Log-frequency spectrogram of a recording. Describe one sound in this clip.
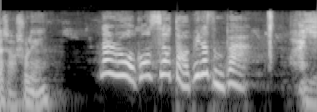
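A young woman speaks with a worried tone nearby.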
